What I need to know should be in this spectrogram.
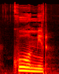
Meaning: collar (fabric garment part fitting around throat)
- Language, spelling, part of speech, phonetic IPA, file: Ukrainian, комір, noun, [ˈkɔmʲir], Uk-комір.ogg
